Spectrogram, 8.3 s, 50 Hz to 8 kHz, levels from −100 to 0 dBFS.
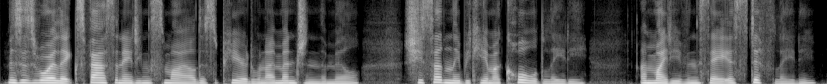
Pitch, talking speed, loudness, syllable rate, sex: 185 Hz, 160 wpm, -21 LUFS, 5.8 syllables/s, female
